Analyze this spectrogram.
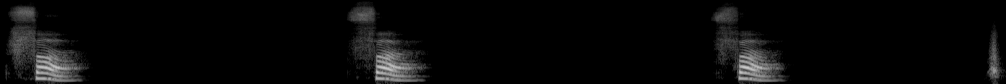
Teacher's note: The sound is also a long vowel sound, very deep, but my tongue is in the middle area of my mouth. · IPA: /ɜː/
